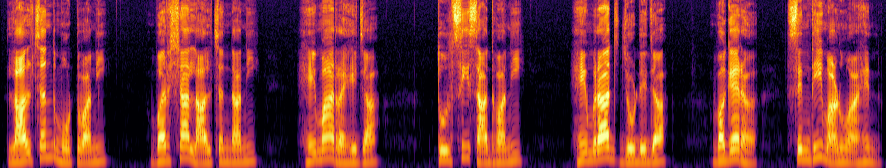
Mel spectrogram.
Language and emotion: Sindhi, neutral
